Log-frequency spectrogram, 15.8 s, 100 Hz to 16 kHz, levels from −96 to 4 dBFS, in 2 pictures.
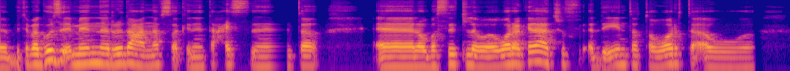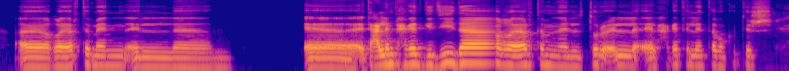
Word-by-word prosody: بتبقى 170 0 +2
جزء 220 +5 +4
من 175 +2 +1
الرِضا 175 +1 +3
عن 155 -3 +1
نفْسَك 160 +1 -4
إن - - -8
أنت 140 -1 -10
حاسس 160 0 -4
إن 145 0 -8
أنت 150 0 -2 0.6
آآ، 145 0 +4
لو 145 0 +4
بَصّيت 150 +3 -4
لورا 145 +1 +3
كده، 200 +4 +4
هتشوف 170 - -6
قد - - -7
إيه 385 - -2
أنت 165 0 -10
اتطوّرت 160 +3 -2
أو 135 -1 -4 0.7
آآ، 135 0 +1
غيّرت 140 +4 0
من 150 -2 -5
ال 135 -1 -7 1.3
آآ، 65 0 +1
اتعلمت 165 +4 +4
حاجات 170 +1 +2
جديدة 180 +2 +4
غيّرت 160 0 +3
من 155 -3 -10
الطُرُق 140 +3 -4
ال 155 -1 -3
الحاجات 160 0 -5
اللي 155 0 -7
أنت 150 0 -9
ما 145 - -9
كنتش 310 - -6
155 Hz, 150 wpm, -23 LUFS, 145-170 Hz, 1.3 s, جزء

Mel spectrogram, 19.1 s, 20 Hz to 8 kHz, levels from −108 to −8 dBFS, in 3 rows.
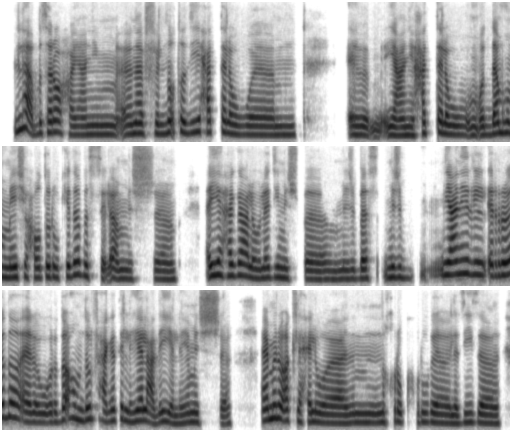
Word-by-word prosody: لأ 300 +3 +3
بصراحة، 220 0 0
يعني 185 +1 -2
م 190 -1 -1
أنا 200 +5 +1
في 205 +1 -5
النقطة 235 +4 0
دي 230 +4 -1
حتى 235 0 -1
لو 190 -4 -1
آمم، 185 0 -2 0.7
آمم 180 -6 -1
يعني 175 0 +1
حتى 220 +4 0
لو 190 -4 +1
قم 175 +1 -1
قدّامهم 210 +5 +2
ماشي 215 +2 +2
حاضر 215 +1 0
وكده، 225 +5 +1
بس 240 -2 -3
لأ 205 -2 +1
مش 185 0 -6 0.6
أي 260 +4 +5
حاجة 245 +1 +1
على 235 -4 +3
ولادي 205 +2 -1
مش 205 0 -4
ب - - -2 0.3
مش 180 +1 -4
بس 195 +1 -1
مش 215 0 0
ب 195 -2 -7 0.4
يعني 275 +2 +6
ال 270 -2 0
الرضا 275 +4 +4 0.2
أو 190 0 -1
ارضائهم 240 +6 0
دول 250 +3 +1
في 265 - -17
حاجات 225 +3 -1
اللي 225 -5 0
هي 225 +2 +3
العاديّة، 205 -2 +2
اللي 170 -1 -3
هي 180 +2 -2
مش 195 -4 -4 0.5
اعملوا 265 +2 +5
أكلة 225 -2 -2
حلوة، 185 -4 +1 0.4
نخرج 200 +1 -3
خروجة 190 -2 -2
لذيذة، 175 0 0
205 Hz, 165 wpm, -23 LUFS, 185-230 Hz, 0.7 s, يعني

